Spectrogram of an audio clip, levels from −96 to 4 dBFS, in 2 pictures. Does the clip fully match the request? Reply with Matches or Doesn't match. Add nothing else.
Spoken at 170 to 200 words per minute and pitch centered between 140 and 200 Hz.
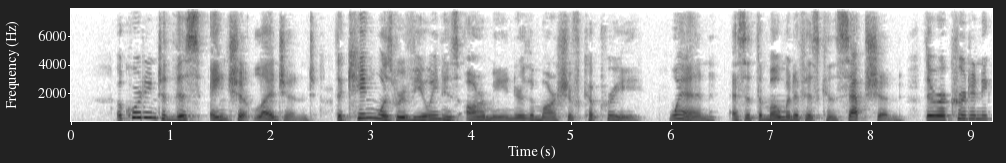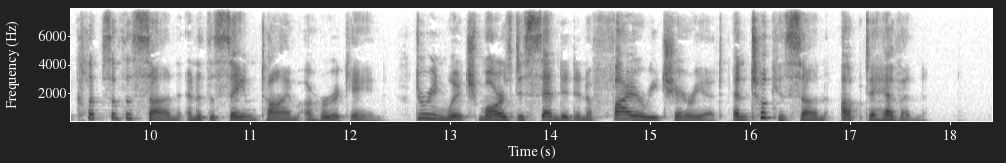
Matches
